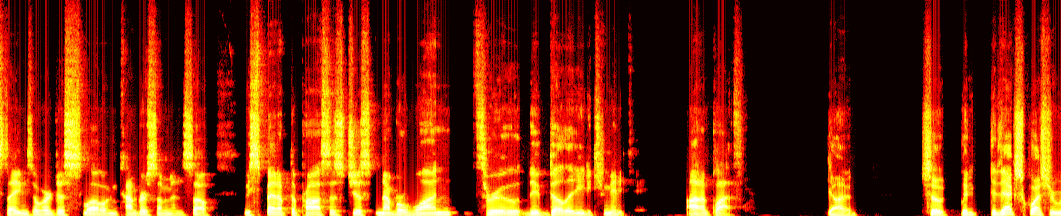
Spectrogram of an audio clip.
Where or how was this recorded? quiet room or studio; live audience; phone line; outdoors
quiet room or studio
